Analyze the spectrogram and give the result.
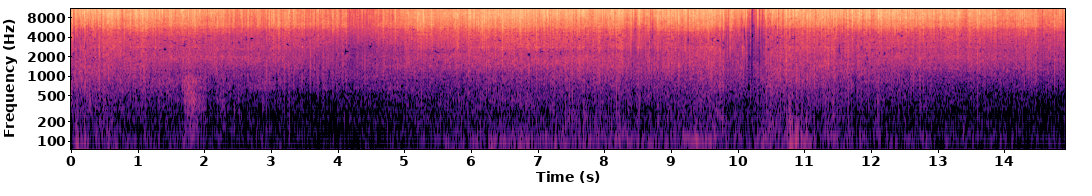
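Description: Two light-blue plastic scalp massagers drag their prongs in a scratching motion across the large, flat, crinkly silver surface of an aluminium foil thermal insulation bag, which is hollow and soft. The result is a continuous, bright, crinkling hiss that stays steady for the whole clip, with brief dips near four and ten seconds.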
